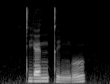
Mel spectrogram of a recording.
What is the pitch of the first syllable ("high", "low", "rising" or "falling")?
high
